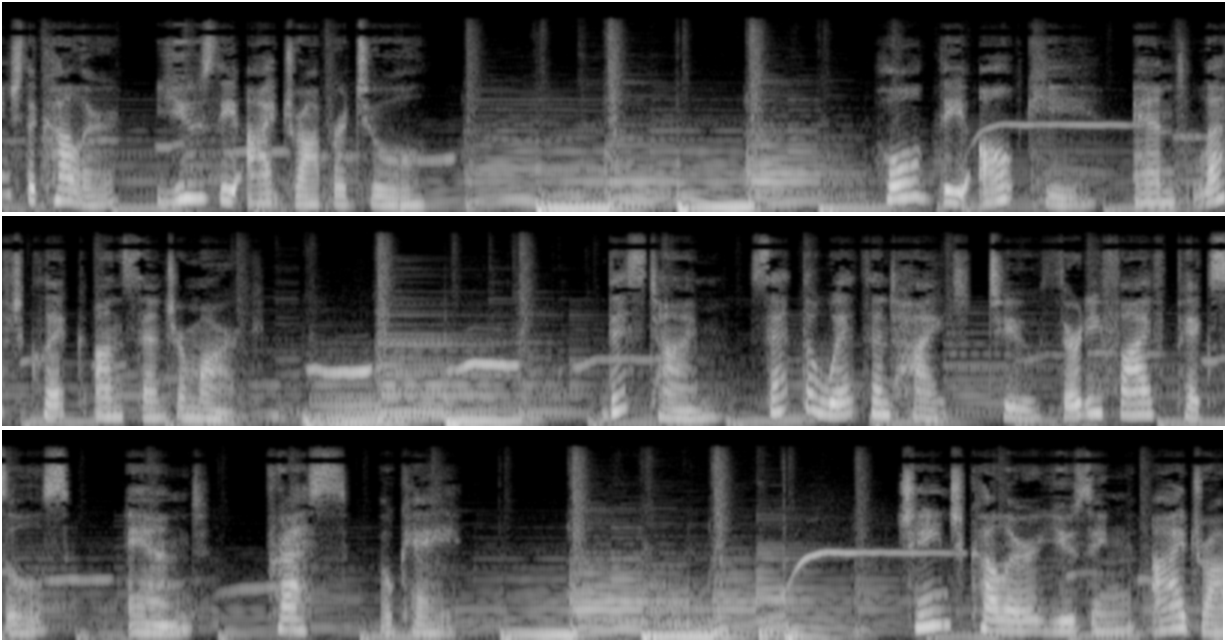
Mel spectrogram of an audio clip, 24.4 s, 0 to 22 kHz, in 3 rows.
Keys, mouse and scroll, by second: 11.4 alt+click, 15.3-17.5 typing, 16.0 Tab, 16.7 Tab, 21.7 typing.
